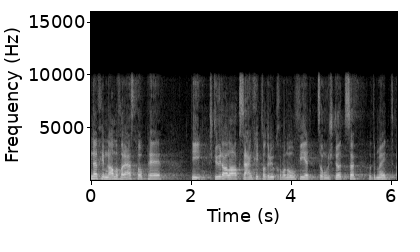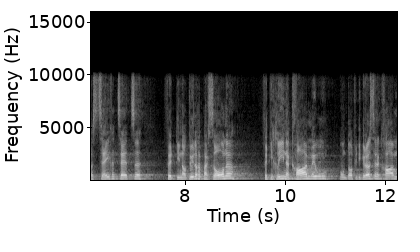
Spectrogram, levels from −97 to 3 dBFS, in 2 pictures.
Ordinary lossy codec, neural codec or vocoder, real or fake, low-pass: none; vocoder, 22.05 kHz, 80 mel bands, WaveNeXt; fake; 9.9 kHz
